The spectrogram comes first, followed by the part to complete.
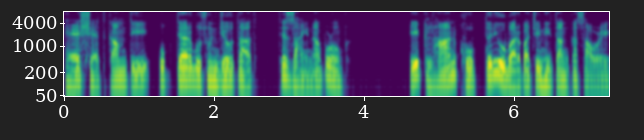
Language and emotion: Goan Konkani, sad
